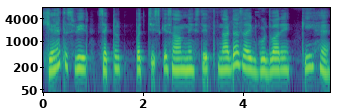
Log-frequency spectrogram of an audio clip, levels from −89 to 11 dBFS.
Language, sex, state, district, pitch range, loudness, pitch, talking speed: Hindi, female, Chandigarh, Chandigarh, 170-185 Hz, -15 LUFS, 175 Hz, 125 wpm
